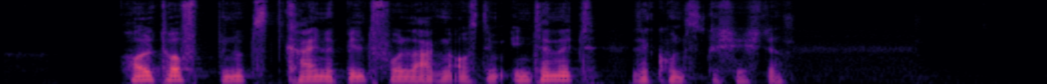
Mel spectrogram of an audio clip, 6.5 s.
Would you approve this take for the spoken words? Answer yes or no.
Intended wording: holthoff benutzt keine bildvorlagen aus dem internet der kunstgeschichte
yes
